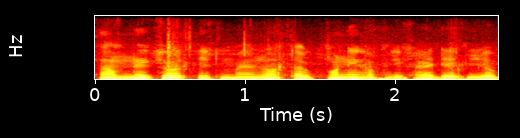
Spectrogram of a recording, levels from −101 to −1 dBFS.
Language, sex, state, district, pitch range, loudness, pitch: Hindi, male, Madhya Pradesh, Umaria, 105-110 Hz, -19 LUFS, 110 Hz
